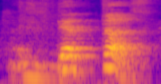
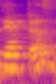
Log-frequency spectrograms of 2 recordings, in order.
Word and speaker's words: debtors: Now the next is debtors. So it is generally we can say debtors, but it is debtors. B is silent here.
